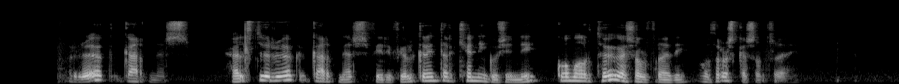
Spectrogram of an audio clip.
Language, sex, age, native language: Icelandic, male, 50-59, Icelandic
